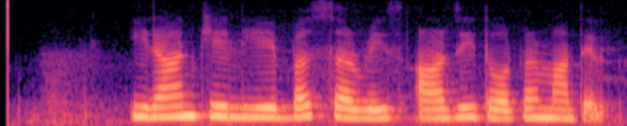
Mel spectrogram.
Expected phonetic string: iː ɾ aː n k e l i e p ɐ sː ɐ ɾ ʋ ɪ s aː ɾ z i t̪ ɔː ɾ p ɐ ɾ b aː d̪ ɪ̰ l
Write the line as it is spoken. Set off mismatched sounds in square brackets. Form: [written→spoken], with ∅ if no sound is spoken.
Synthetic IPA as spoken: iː ɾ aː n k e l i e [p→b] ɐ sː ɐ ɾ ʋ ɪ s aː ɾ z i t̪ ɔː ɾ p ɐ ɾ [b→m] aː [d̪→t̪] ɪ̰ l

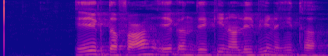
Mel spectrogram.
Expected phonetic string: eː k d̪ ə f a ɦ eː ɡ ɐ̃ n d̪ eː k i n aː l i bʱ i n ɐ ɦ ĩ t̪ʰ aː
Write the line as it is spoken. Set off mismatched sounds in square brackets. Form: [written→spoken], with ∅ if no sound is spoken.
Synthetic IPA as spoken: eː k d̪ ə f a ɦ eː [ɡ→k] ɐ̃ n d̪ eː k i n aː l i bʱ i n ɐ ɦ ĩ t̪ʰ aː

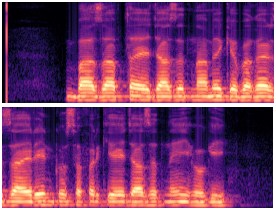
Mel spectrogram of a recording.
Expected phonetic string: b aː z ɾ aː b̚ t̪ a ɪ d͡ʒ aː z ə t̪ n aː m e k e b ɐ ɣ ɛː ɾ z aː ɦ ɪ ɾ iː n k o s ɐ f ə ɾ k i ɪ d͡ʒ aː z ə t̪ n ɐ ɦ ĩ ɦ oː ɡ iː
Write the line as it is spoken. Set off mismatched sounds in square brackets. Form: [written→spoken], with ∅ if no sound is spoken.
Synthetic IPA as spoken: b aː z ɾ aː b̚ t̪ a ɪ d͡ʒ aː z ə t̪ n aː m e k e b ɐ ɣ ɛː ɾ z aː ɦ ɪ ɾ iː n k o s ɐ f ə ɾ k i ɪ d͡ʒ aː z ə t̪ n ɐ ɦ ĩ ɦ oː ɡ iː

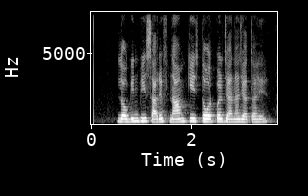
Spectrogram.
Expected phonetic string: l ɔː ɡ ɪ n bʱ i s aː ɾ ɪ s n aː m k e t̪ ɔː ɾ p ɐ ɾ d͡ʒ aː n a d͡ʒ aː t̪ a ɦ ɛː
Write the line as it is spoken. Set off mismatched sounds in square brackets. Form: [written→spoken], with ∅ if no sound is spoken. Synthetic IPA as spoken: l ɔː ɡ ɪ n bʱ i s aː ɾ ɪ [s→f] n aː m k e t̪ ɔː ɾ p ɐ ɾ d͡ʒ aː n a d͡ʒ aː t̪ a ɦ ɛː

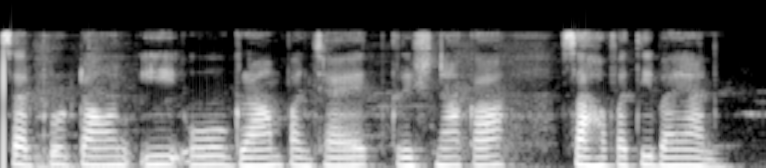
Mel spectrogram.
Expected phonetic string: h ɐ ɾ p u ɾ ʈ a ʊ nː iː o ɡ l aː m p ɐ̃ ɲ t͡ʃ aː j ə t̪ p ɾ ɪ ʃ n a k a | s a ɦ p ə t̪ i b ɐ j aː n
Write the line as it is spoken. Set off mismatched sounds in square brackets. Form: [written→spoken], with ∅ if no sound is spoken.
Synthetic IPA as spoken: [h→s] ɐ ɾ p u ɾ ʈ a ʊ [nː→n] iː o ɡ [l→ɾ] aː m p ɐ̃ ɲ t͡ʃ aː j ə t̪ [p→k] ɾ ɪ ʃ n a k a | s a ɦ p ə t̪ i b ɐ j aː n

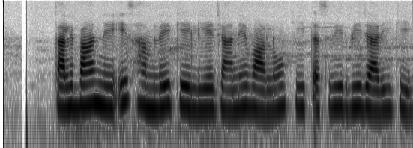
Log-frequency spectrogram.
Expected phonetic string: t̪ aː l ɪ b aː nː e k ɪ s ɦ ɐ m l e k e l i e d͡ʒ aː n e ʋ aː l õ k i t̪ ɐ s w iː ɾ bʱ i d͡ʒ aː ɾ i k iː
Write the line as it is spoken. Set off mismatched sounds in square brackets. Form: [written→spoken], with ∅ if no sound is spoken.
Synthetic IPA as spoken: t̪ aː l ɪ b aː nː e [k→ʔ] ɪ s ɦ ɐ m l e k e l i e d͡ʒ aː n e ʋ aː l õ k i t̪ ɐ s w iː ɾ bʱ i d͡ʒ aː ɾ i k iː

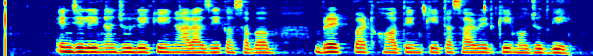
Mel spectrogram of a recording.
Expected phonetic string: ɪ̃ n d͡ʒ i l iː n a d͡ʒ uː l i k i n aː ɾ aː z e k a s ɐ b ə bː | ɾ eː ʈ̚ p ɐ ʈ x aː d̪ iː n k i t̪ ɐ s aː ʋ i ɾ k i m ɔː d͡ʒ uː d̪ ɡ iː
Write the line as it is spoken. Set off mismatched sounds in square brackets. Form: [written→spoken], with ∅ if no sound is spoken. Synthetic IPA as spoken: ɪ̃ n d͡ʒ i l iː n a d͡ʒ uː l i k i n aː ɾ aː z [e→i] k a s ɐ b ə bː | ɾ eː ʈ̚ p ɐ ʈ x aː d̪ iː n k i t̪ ɐ s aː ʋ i ɾ k i m ɔː d͡ʒ uː d̪ ɡ iː

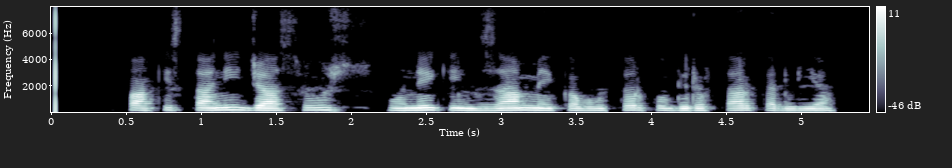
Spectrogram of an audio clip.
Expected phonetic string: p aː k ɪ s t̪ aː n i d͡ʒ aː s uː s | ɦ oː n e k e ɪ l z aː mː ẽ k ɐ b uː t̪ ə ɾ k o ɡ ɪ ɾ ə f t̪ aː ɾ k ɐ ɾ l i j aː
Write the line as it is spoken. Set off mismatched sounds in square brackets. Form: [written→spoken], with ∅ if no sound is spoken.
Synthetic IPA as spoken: p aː k ɪ s t̪ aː n i d͡ʒ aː s uː s | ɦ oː n e k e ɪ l z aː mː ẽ k ɐ b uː t̪ ə ɾ k o ɡ ɪ ɾ ə f t̪ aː ɾ k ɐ ɾ l i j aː

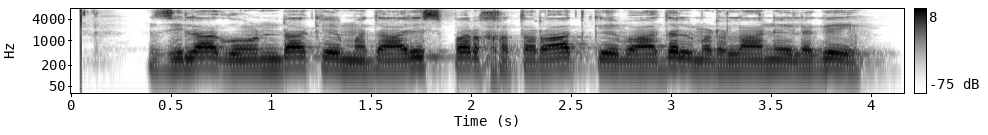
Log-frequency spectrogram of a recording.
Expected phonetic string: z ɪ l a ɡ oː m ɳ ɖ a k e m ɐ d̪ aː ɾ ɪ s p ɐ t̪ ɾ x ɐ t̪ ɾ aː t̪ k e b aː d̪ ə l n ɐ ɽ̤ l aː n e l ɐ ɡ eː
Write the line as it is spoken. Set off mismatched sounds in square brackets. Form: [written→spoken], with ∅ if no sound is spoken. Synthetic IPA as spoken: z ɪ l a ɡ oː [m→∅] ɳ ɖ a k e m ɐ d̪ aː ɾ ɪ s p ɐ [t̪→∅] ɾ x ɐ t̪ ɾ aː t̪ k e b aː d̪ ə l [n→m] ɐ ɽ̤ l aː n e l ɐ ɡ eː

